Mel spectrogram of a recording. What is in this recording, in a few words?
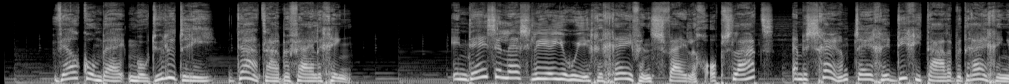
elearning mix, stemvoorbeelden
